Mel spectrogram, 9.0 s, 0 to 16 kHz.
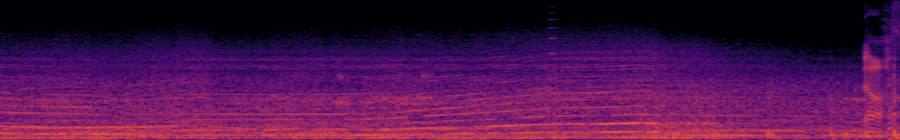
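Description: Race car engine in Gran Turismo 7 roars steadily through a tunnel, its sustained rising and falling tone echoing loudly with a sharp burst near the end, under a speaking voice.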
